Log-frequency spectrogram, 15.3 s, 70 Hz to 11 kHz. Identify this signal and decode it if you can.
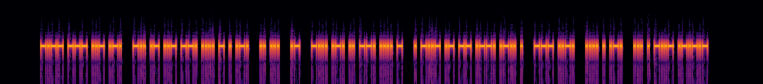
Morse code, heard as a keyed tone, about 36 wpm, 700 Hz. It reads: YOUR DAUGHTER IS A BRIGHT EXAMPLE OF HER SEX.
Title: Sentences from Top 1600 Words 35wpm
